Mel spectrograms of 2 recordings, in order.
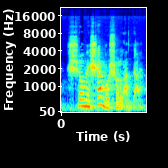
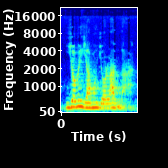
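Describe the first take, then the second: First: It has an Argentine sh sound. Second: It has a Mexican y sound.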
